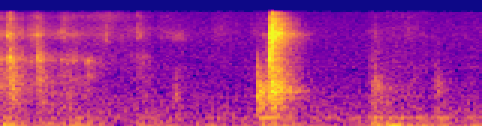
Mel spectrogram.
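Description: Small word tokens clicking against each other as a hand rummages in a velvet bag to draw one, with a sharper click about a second and a half in.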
